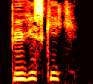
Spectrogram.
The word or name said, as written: byggeskik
